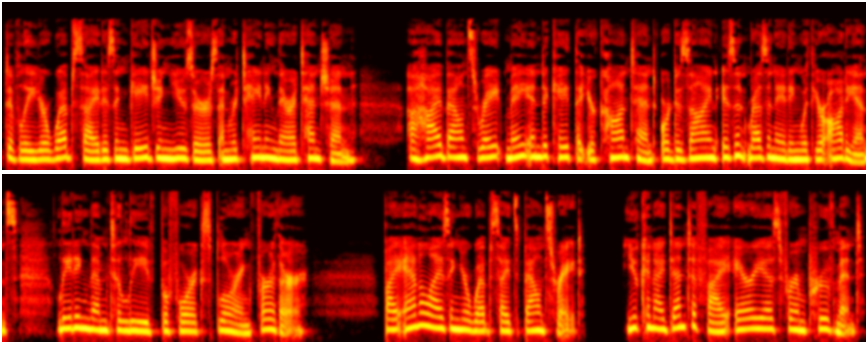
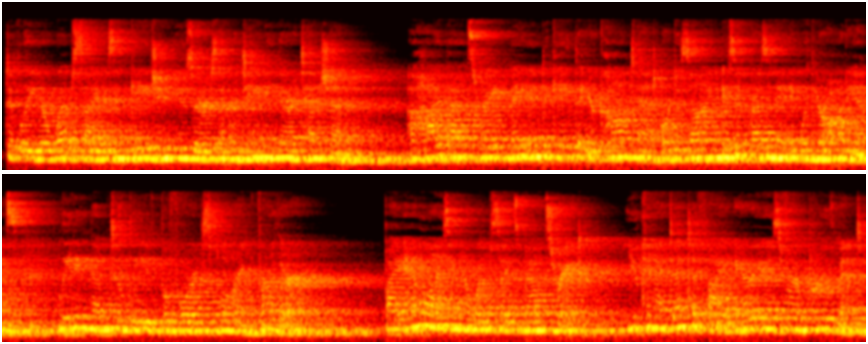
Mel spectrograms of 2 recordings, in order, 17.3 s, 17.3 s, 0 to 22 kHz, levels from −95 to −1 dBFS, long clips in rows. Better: first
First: none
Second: off-mic speech; far // room echo; strong; dies away in 3 s

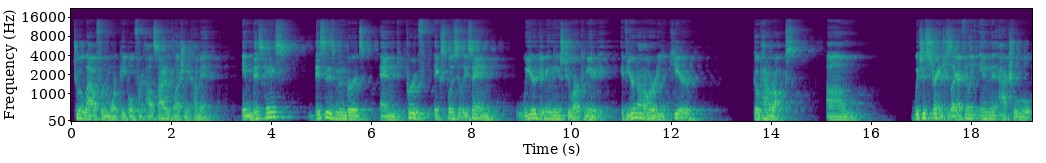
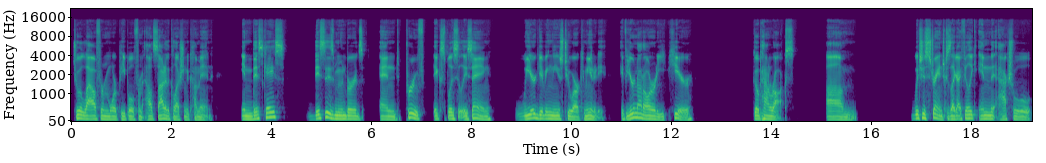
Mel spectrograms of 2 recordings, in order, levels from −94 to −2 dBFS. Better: second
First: room echo; noticeable; dies away in 1 s // off-mic speech; far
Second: none

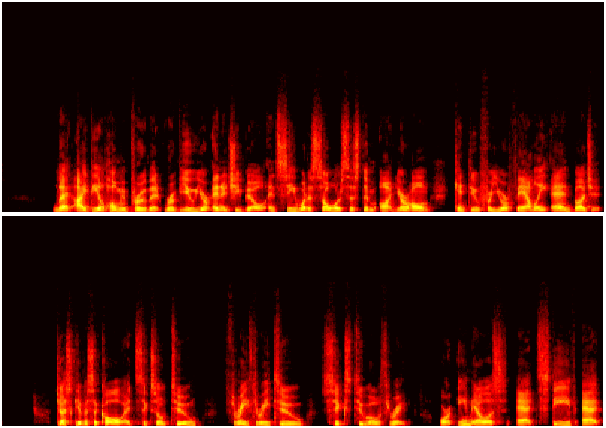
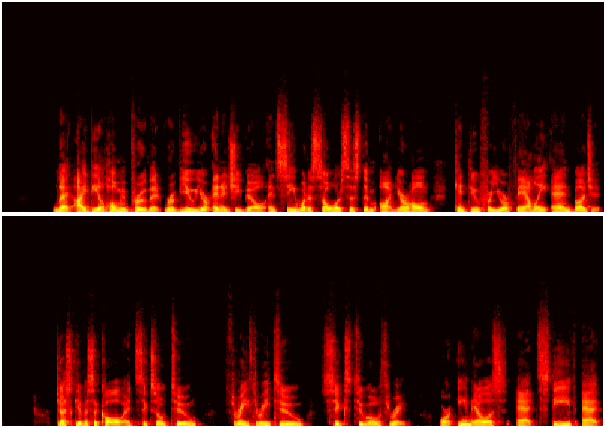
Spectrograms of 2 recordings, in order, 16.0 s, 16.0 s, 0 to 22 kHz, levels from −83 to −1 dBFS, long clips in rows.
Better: second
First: thin; somewhat; fading below 450 Hz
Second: none

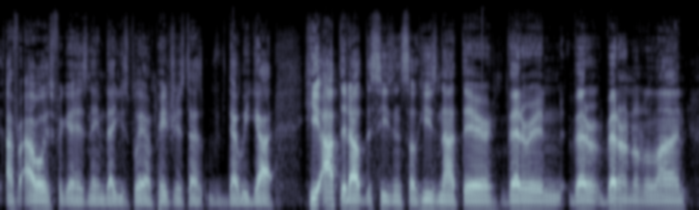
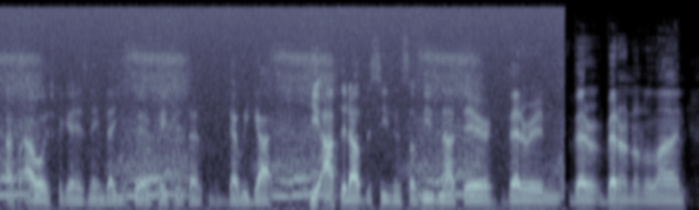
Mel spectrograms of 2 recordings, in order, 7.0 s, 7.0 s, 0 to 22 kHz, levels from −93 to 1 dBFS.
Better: first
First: none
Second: hiss; loud; until 5.5 s; 2 dB below the speech

